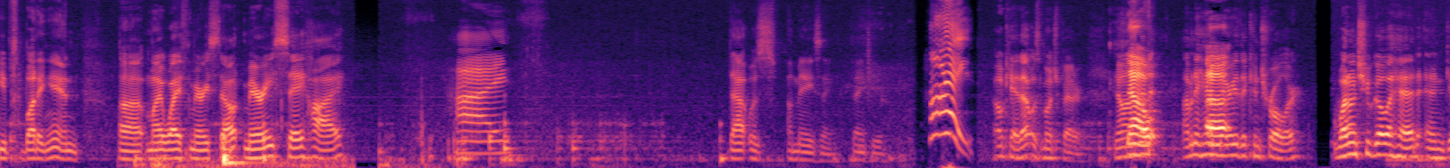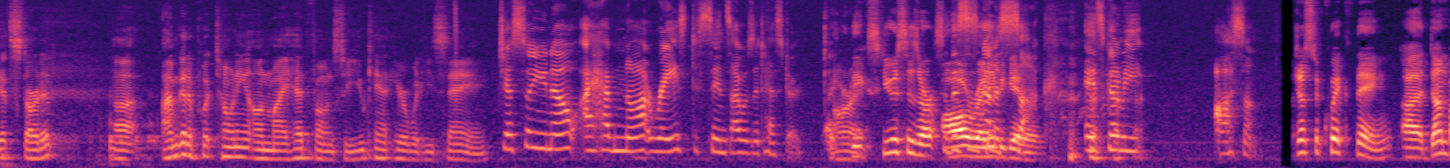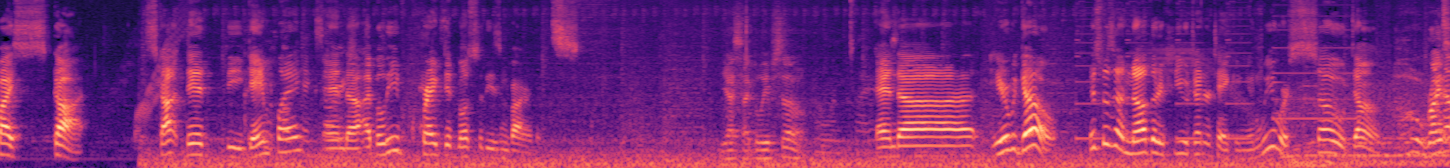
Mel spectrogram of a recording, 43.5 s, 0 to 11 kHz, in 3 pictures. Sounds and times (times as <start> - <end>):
Speech: 0.0 - 3.4, 7.3 - 15.0, 22.8 - 26.0, 26.7 - 34.8, 36.2 - 43.5.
